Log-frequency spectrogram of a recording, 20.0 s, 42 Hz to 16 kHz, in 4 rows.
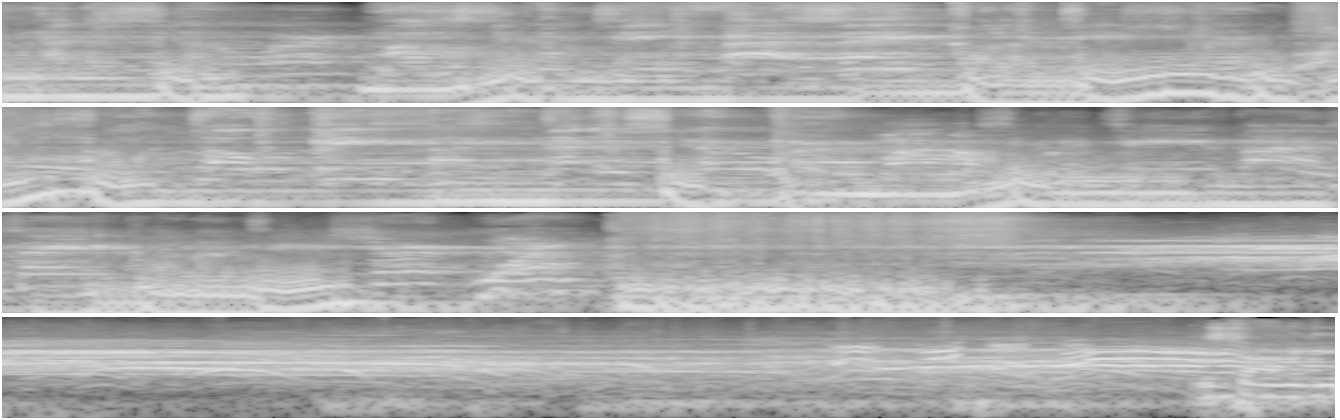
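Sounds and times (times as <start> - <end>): hip-hop music with heavy bass: 0.0 - 14.5
crowd cheering and whooping: 13.6 - 20.0.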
